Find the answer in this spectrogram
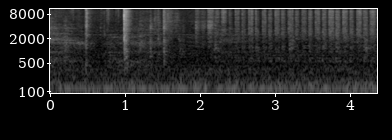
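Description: Faint scratching of a water-based felt-tip marker colouring on stamped cardstock, in quick short strokes during the second half, after a single click about a second in.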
